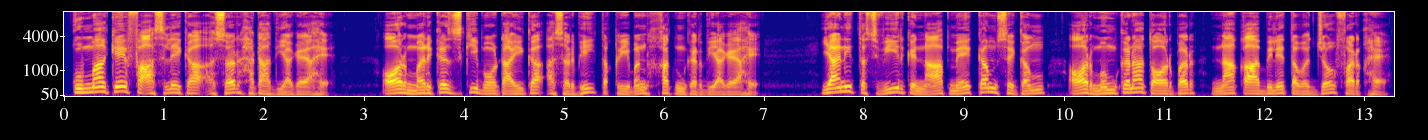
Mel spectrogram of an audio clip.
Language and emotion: Urdu, neutral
